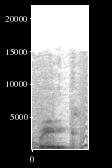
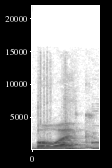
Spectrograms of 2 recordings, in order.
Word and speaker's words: Boeck: middle name and yes my last name is pronounced bake like bake a cake a lot of people think the OEC k is like Boeck or I've heard everything but it's baked number two my favorite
